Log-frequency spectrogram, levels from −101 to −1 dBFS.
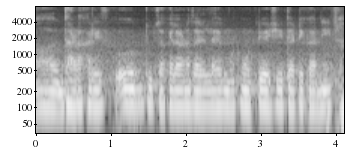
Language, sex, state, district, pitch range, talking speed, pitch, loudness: Marathi, male, Maharashtra, Pune, 105-110 Hz, 190 wpm, 105 Hz, -16 LUFS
